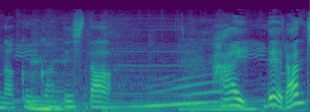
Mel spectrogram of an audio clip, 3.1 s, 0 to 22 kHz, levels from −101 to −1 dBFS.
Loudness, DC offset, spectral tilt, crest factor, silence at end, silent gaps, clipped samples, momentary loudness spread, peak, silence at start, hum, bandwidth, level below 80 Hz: -32 LUFS; under 0.1%; -5.5 dB/octave; 18 dB; 0 s; none; under 0.1%; 9 LU; -14 dBFS; 0 s; none; 14 kHz; -54 dBFS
